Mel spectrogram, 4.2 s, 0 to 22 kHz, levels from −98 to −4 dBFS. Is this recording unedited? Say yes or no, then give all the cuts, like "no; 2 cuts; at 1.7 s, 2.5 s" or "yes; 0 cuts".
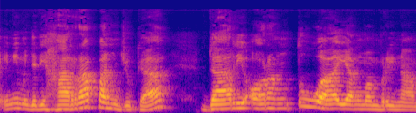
yes; 0 cuts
